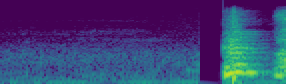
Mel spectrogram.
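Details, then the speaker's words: Adult during a live stream: quiet room noise, a brief hush, then a sudden loud, massive explosive burst, cut off at the end; a single sneeze. "oh excuse me that was a massive sneeze sorry for that i was very close to hitting the uh hitting the um mute button"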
